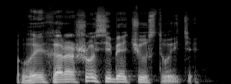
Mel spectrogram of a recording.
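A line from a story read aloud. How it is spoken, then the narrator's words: Plain. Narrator (Russian): спросил он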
